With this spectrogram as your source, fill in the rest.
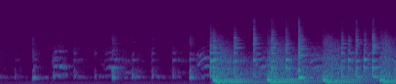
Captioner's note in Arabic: نباح الكلاب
